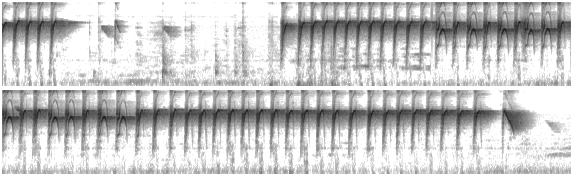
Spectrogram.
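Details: Plain-throated sunbird, locally called kolibri kelapa, korlap, manggar or wiceh, singing vigorously in dense rapid bursts: a brief high note at the start, then about eight seconds of very fast, tightly packed high chirps, steady and unbroken, ending abruptly.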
